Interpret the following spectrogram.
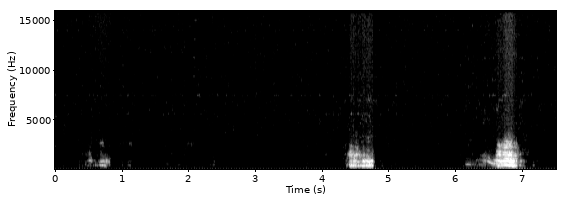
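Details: Carpathian stag in Bucovina roaring in the breeding season, 29 September 2022, a display the locals call boncănit. A short low grunt is followed by two loud, gravelly roars a couple of seconds apart.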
